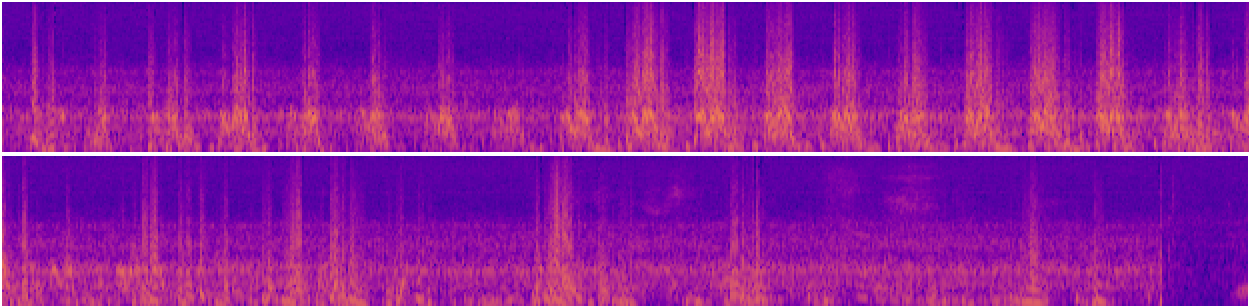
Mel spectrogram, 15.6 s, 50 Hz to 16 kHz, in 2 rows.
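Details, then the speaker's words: Rapid rhythmic whooshing pulses at about 140–145 a minute, a steady normal fetal heartbeat on ultrasound Doppler during a 3D scan of a female fetus at 25 weeks of pregnancy. "artery for this one is yeah that's pretty that's pretty average heart rate supplying the 140 range 145"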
